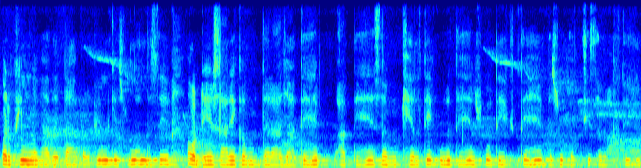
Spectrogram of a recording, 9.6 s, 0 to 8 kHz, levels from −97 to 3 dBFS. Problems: none marked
